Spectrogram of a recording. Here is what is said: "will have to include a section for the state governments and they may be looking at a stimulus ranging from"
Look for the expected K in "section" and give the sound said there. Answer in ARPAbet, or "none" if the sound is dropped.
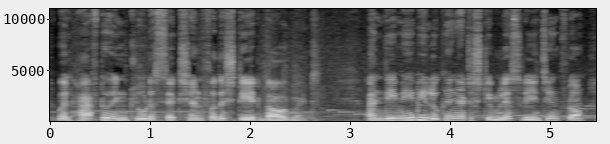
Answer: K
